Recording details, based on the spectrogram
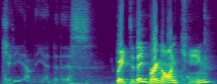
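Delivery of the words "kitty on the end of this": whisper. Real, not acted. Quiet murmur at the screen.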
